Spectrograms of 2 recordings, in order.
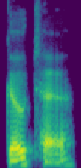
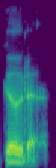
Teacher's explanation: we will very commonly change that t to a flap d goda and this is a super special case because it's a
